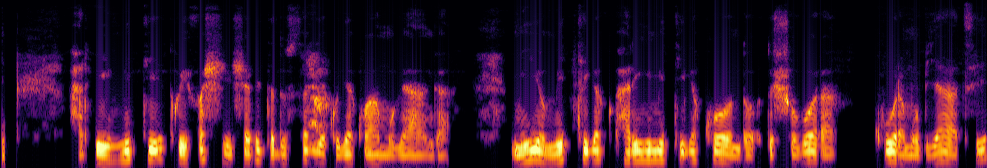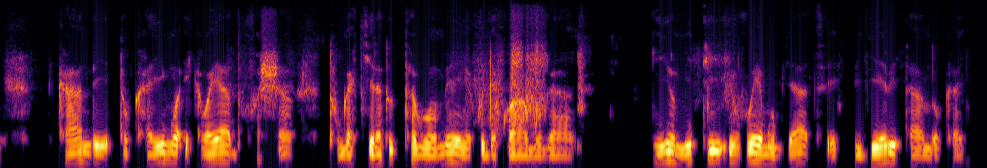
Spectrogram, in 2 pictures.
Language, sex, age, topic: Kinyarwanda, male, 18-24, health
